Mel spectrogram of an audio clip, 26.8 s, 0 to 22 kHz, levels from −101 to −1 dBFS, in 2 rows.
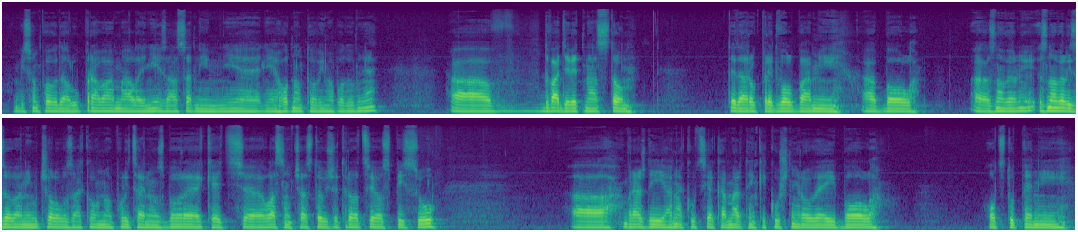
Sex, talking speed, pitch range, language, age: male, 85 wpm, 105-110 Hz, Slovak, 40-59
